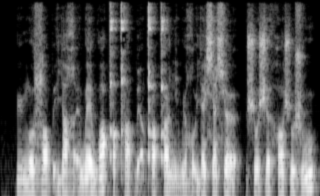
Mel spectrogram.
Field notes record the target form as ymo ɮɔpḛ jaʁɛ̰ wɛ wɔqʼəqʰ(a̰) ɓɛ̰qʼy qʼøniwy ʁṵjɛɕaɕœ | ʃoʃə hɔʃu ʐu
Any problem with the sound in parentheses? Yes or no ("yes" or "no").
yes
